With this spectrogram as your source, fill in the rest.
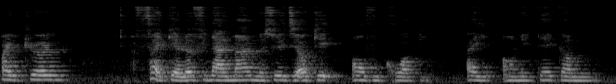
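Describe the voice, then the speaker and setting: A woman with a Vietnamese accent at medium pitch, fairly slow and monotone, with long, frequent pauses and audible room echo. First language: Vietnamese (speaking French). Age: 50s. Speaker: refugee mother of hosts. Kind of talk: personal testimony.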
